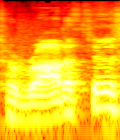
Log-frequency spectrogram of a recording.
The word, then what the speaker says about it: Herodotus: so like the uh the poet is pronounced herodotus so i don't know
